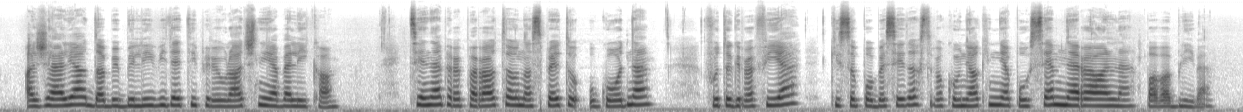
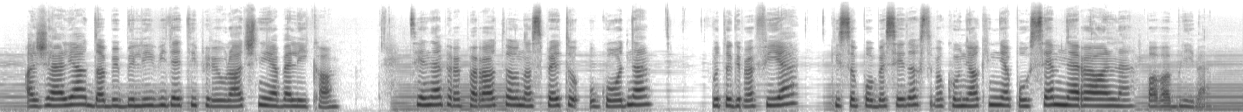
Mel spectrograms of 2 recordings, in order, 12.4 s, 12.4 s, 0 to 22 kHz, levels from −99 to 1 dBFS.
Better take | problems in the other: first | noise reduction (neural mask model RNNoise)

